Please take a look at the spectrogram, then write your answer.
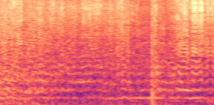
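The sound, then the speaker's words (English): A steady, droning buzz of a giant black cloud of mosquitoes of all shapes and sizes swirling around a room and up out the ceiling, dense and continuous with a slight wavering pitch, with no voices over it. “This giant black cloud of horrifying mosquito monsters of all shapes and sizes.”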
